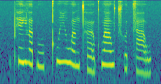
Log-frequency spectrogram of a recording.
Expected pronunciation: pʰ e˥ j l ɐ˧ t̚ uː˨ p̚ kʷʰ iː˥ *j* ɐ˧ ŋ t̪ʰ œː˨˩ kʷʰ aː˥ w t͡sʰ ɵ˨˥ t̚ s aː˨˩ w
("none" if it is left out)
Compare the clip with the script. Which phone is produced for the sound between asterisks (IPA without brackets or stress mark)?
w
